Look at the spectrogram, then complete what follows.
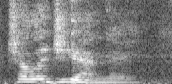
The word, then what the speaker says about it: ciliegine: But we're using cherrier sized tomatoes, so we're going to use the ciliegine, I have to say it correctly, ciliegine, which are the larger of the balls of mozzarella.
